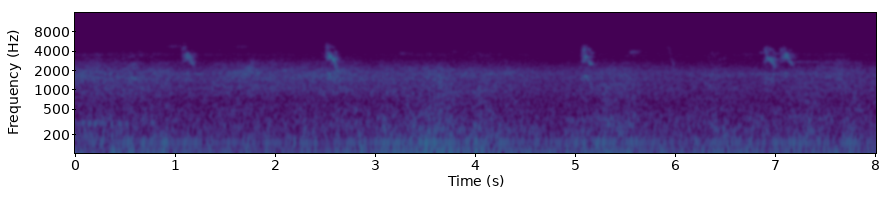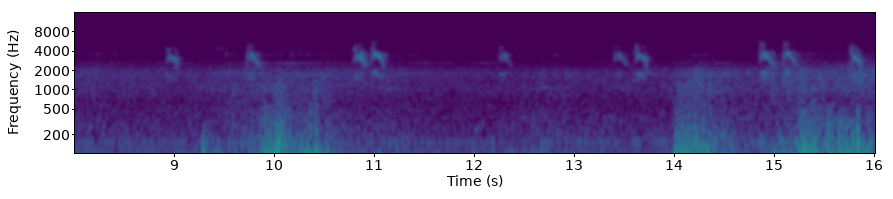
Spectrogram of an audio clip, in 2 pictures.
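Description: Small garden birds chirping: short, high calls scattered through, coming thicker near the end. Under them a low rumble swells about ten seconds in and again over the last two seconds.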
